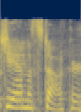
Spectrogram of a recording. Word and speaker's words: Jana Stalker: Jana Stalker. – Yep. Jana Stalker. Sorry, I'm putting too much emphasis on the A's.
